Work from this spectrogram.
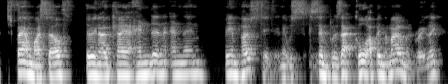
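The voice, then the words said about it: Southern English London-area accent. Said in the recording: “judging from your accent, you're obviously from down that neck of the woods ... just outside London”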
